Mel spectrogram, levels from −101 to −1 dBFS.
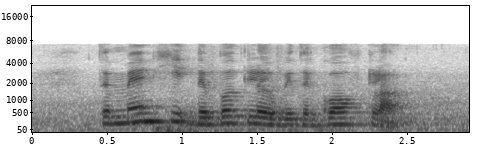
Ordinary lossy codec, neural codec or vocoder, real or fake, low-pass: MP3, 64 kbps; none; real; 7.2 kHz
